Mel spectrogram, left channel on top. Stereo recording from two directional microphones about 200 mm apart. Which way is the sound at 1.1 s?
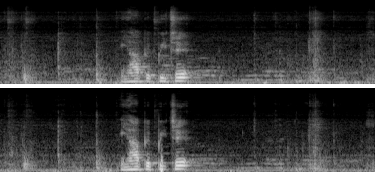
40° right (ahead or behind).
